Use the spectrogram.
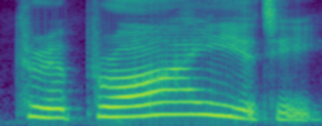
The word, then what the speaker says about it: propriety: fluidity fluidity the word proper proper when we add the suffix it becomes propriety propriety so the stress on pry the anti-penalty fertile fertile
